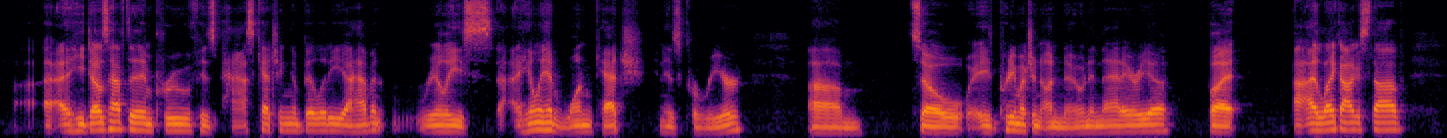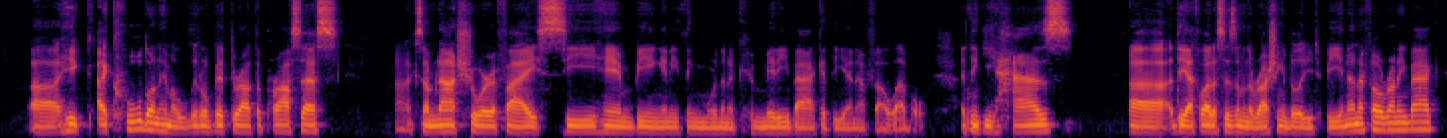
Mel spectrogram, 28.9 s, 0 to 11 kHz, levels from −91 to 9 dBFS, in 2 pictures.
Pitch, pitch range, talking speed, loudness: 105 Hz, 95-120 Hz, 175 wpm, -23 LUFS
